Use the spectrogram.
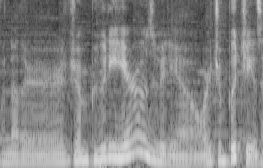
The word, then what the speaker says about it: Jumputi: i'm back with another jumpy heroes video where jabuchi is how it's actually pronounced uh today i'm gonna be summoning for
